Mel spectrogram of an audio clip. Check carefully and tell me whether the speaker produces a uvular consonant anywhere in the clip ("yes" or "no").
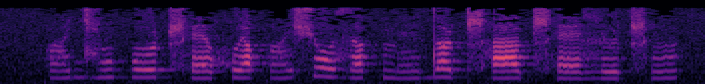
yes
